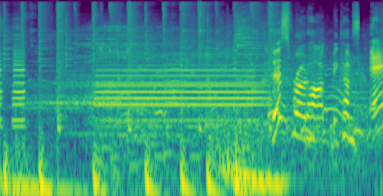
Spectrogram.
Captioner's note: horn honking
